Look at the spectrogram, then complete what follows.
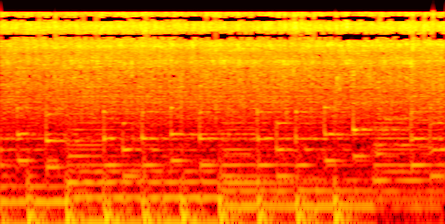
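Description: Chicken thighs sizzling steadily as they sear in hot oil in a saute pan, under background music whose bass drops out near the end.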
